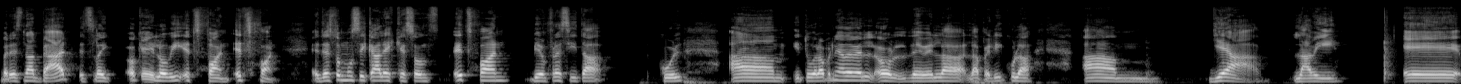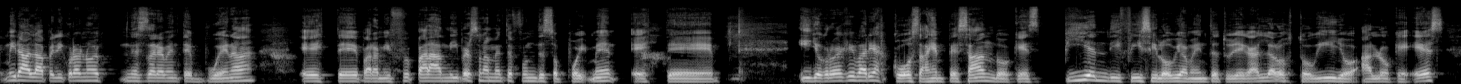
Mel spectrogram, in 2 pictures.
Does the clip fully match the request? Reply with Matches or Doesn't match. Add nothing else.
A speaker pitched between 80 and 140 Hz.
Doesn't match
